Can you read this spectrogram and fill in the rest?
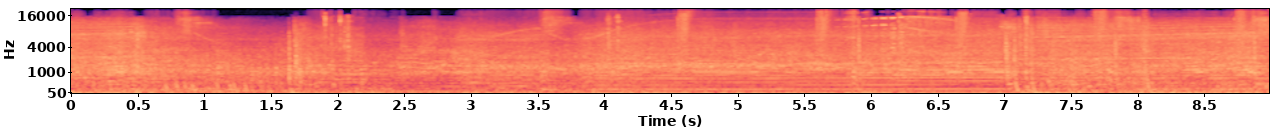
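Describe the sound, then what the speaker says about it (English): A BMW Z4 E89 coupe cabriolet drives in the racing game The Crew Motorfest, its engine droning steadily with shifting tonal revs and faint tire squeal, loud and continuous throughout. "Your car is the Z4 E89, a very cool model for 2 major reasons"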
